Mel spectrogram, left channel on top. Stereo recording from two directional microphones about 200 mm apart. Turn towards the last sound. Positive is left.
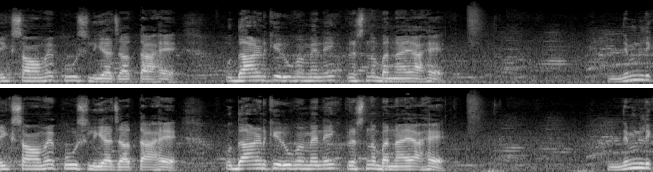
turn(degrees=-25)  # may be behind; listen again after turning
